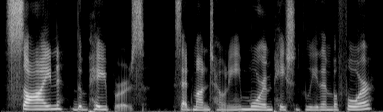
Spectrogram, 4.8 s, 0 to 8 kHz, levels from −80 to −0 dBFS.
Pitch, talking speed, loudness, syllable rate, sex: 205 Hz, 115 wpm, -22 LUFS, 4.0 syllables/s, female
